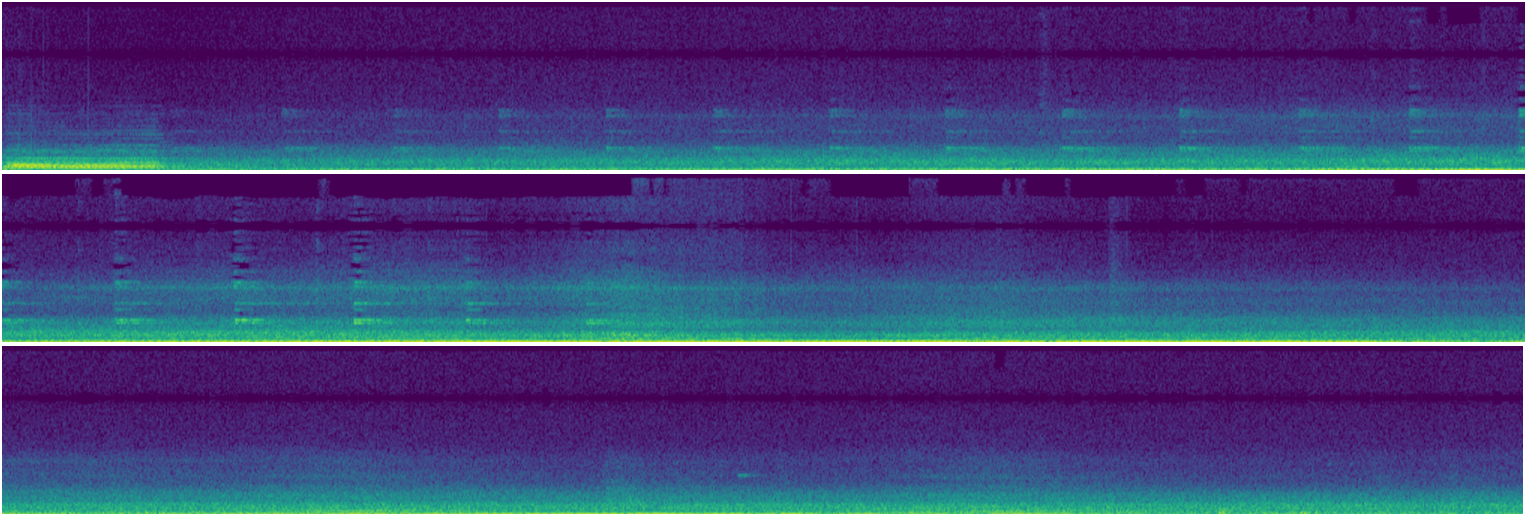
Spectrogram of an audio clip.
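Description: Passenger train running in on the near track: a short horn blast at the start, then a bell dinging about twice a second for the first half. Under these runs a heavy rumble of the train, loudest as the locomotive and coaches pass through the middle and easing off near the end.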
